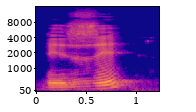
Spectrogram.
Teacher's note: the s is pronounced as a z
